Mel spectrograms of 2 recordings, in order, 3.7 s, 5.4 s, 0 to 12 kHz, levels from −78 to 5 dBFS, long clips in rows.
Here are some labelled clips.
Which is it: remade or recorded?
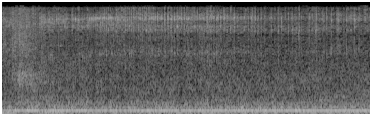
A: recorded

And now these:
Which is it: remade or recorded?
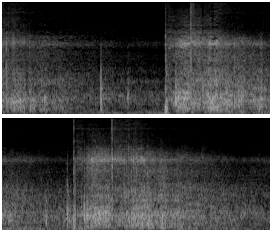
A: remade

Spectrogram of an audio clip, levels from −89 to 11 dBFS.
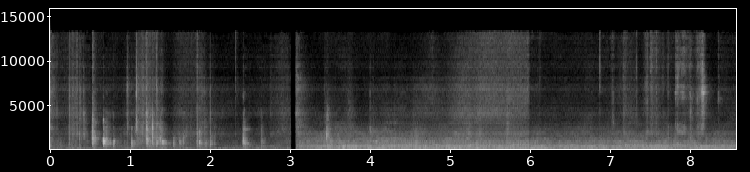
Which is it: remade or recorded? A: remade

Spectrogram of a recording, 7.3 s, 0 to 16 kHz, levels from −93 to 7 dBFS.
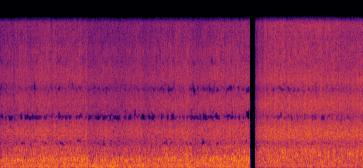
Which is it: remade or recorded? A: remade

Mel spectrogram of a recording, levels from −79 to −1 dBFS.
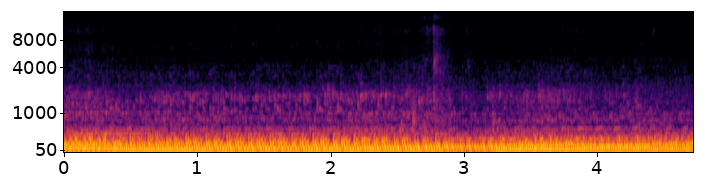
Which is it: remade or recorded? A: recorded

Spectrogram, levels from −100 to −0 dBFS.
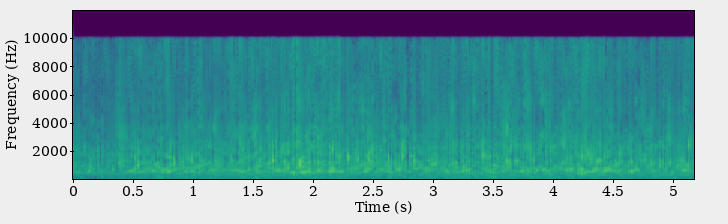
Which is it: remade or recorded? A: remade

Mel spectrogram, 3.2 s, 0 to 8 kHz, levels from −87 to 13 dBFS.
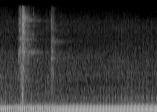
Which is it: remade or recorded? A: recorded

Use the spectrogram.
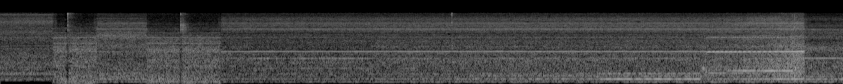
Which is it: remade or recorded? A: recorded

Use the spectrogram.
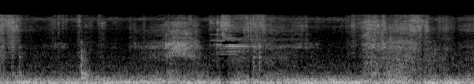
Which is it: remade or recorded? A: recorded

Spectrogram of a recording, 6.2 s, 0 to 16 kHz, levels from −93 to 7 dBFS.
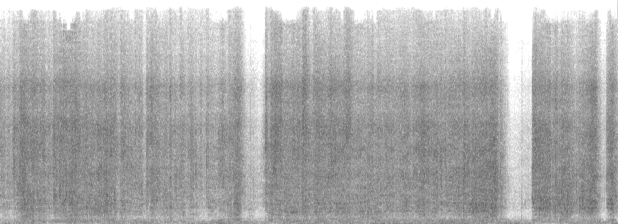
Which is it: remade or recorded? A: remade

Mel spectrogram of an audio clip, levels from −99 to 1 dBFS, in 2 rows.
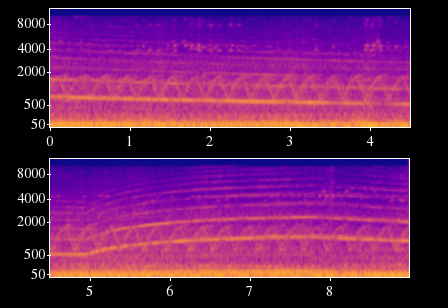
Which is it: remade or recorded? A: recorded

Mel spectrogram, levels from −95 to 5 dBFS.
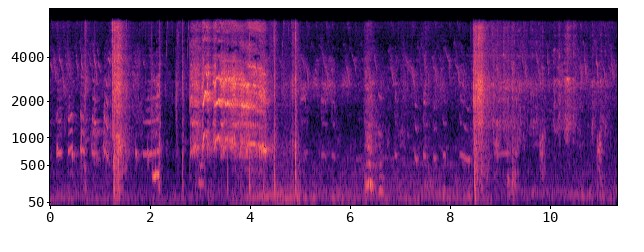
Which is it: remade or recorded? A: remade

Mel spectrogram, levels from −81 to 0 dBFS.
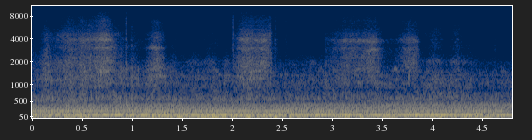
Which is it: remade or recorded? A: remade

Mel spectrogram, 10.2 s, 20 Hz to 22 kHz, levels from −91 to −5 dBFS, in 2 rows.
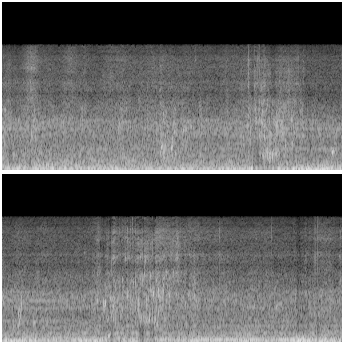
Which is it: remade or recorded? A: remade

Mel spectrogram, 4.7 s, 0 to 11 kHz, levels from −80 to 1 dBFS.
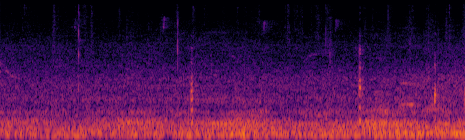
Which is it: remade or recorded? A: remade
